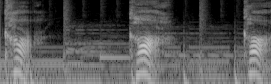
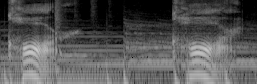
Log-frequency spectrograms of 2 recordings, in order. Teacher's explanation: in the British accent the r itself is not stressed but in the American accent car becomes car car you can hear the r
